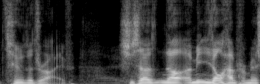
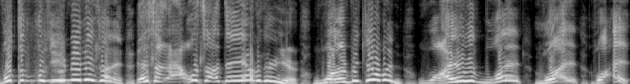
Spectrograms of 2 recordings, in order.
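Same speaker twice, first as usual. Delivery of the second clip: acted shrill, very high, loud, frantic freak-out; 8 dB louder than usual. Recounting their reaction to the answer about the diameter, acting out freaking out. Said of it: "I'm freaking out".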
